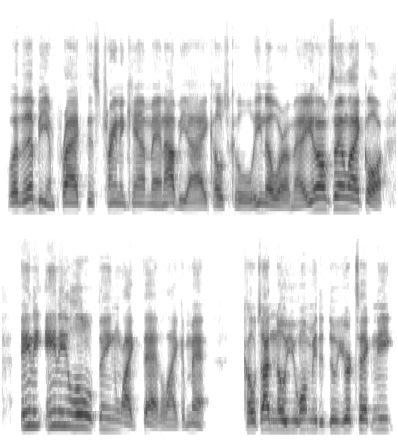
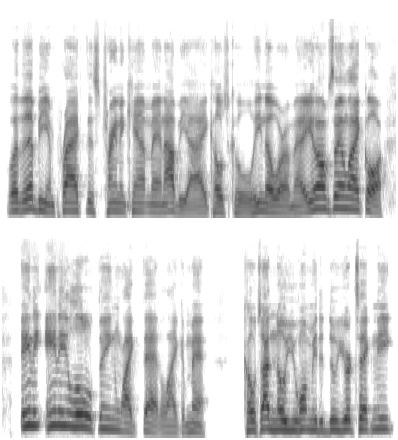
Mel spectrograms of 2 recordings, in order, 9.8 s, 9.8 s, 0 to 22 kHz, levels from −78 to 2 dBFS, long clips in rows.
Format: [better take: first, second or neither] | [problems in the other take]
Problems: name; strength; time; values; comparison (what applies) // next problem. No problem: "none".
second | thin; somewhat; fading below 300 Hz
